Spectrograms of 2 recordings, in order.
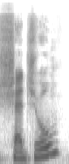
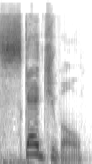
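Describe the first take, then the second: First: The word is pronounced the British way. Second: The word is pronounced the American way. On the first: "the correct pronunciation is schedule. That is the correct British pronunciation" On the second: "schedule is the American"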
